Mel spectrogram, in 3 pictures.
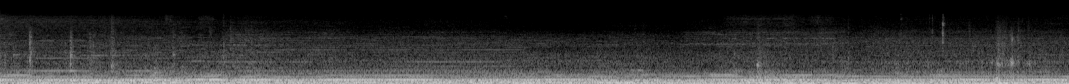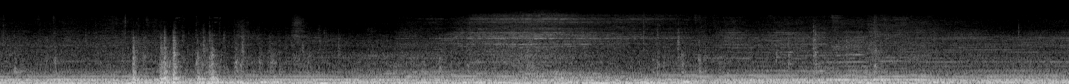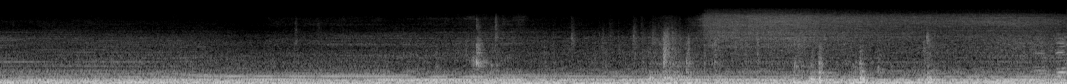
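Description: Volvo EC380E excavator's diesel engine running under load, heard inside the operator's cab, with its note swelling as the hydraulics work the boom and bucket. A few knocks come about twelve seconds in, and a hiss rises near the end as soil pours from the bucket into a truck.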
